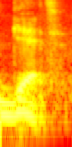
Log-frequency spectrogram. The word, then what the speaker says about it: git: It's again, it's something of John to rhyme cigarette with git, but pronounce it as get.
